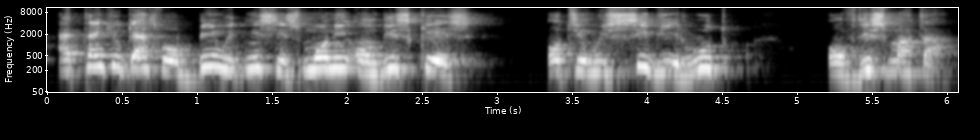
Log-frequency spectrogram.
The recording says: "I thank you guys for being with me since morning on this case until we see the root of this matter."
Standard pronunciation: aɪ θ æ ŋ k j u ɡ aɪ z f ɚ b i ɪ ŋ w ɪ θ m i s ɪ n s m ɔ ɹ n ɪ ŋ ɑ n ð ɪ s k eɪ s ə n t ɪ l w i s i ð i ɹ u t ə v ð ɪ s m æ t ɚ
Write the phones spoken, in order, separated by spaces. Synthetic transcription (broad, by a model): aɪ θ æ ŋ k j u ɡ aɪ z f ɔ b i ɪ ŋ w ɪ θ m i s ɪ n s m ɔ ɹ n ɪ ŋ ɑ n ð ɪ s k eɪ s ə t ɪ w i s i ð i ɹ u t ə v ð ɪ s m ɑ t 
